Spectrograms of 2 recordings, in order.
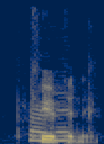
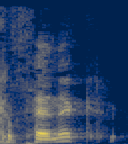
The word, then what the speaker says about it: Köpenick: K-O with a umlaut over it, P-E-N-I-C-K. – Köpenick. Yeah, sure. – Okay. – Close enough. – Köpenick, or it's east of Berlin.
